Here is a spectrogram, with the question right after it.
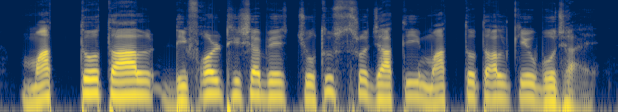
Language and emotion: Bengali, neutral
